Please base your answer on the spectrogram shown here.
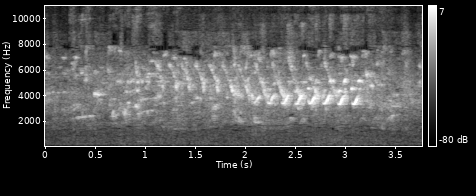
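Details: Goldfinch song: a continuous, high, liquid twitter of rapid chirps that grows louder and more trilled toward the end, roughly three or four notes per second. There is no other clear sound.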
